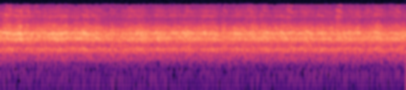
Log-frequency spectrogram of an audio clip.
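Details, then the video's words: Massed crested auklets, thousands perched or circling, produce a constant dense babble of mid-pitched nasal calls with no gaps throughout. "Crested Auklet. MC - MCU Calls From Thousands Of Birds Perched And Wheeling Ove"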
